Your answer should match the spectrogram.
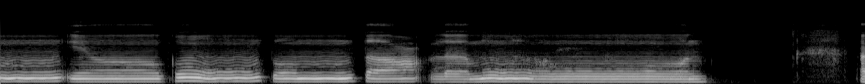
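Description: A man's voice in melodic chanted recitation, in the style of Qur'anic tilawah: several sung phrases with long held notes, the last held for about three seconds before stopping about seven seconds in.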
